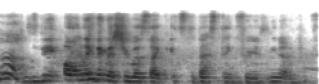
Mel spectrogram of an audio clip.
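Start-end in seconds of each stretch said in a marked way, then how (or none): 1.8-2.6 put-on French accent. Retelling what a skincare reviewer said about one product: imitating a French accent. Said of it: "French accent".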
